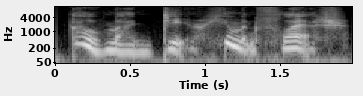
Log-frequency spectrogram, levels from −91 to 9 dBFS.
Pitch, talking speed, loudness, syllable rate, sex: 185 Hz, 150 wpm, -16 LUFS, 3.8 syllables/s, female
